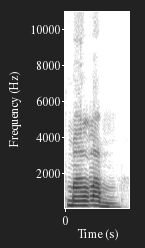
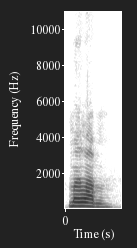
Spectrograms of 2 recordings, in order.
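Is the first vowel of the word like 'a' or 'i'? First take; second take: a; a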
